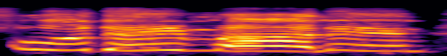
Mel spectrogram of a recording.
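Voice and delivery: a laughing, hammed-up Guyanese accent, pitched high; deliberately bad Guyanese accent through a laugh; mock Guyanese accent said while cracking up. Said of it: "Said in a very bad Guyan-, Guyanese accent".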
